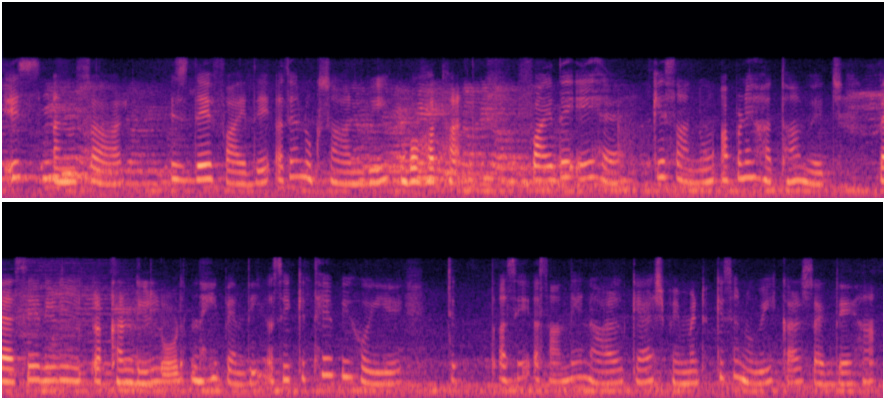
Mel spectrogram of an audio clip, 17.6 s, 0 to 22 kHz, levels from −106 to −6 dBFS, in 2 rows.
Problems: none marked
